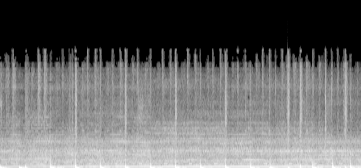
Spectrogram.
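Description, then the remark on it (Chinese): A locksmith cuts a key on a duplicating machine, making a master key from an expired renovation key: a steady motor hum runs throughout while sharp, rasping cutting strokes repeat in a quick, even rhythm, about two per second, with no talking. “我们知道配锁师傅要配一把新钥匙，需要一个一模一样的钥匙当模板，但仔细对比装修钥匙和主人钥匙，这钥匙上的齿孔是有区别的。”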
